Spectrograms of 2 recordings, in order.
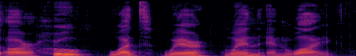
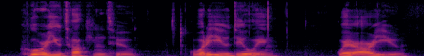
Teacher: These questions where we're asking who, what, where, when, or why, our voice goes down. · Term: intonation goes down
